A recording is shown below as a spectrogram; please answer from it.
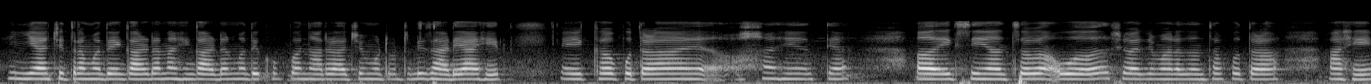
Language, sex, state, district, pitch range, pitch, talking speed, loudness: Marathi, female, Maharashtra, Pune, 245-255 Hz, 250 Hz, 95 wpm, -17 LUFS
